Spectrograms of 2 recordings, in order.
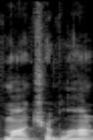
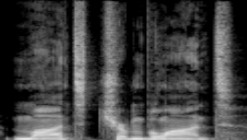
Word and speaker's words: Mont Tremblant: blong macho mom so someone told me that I pronounce Mont Tremblant wrong and you know that I don't I don't pronounce the last T which would be true blah and like that's what though isn't that like the French just like they take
